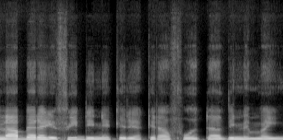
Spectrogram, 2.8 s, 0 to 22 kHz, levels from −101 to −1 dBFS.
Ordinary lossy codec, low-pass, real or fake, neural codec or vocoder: none; none; fake; codec, 44.1 kHz, 2.6 kbps, SNAC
